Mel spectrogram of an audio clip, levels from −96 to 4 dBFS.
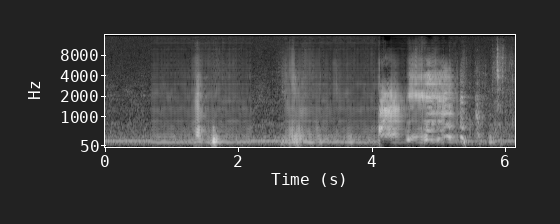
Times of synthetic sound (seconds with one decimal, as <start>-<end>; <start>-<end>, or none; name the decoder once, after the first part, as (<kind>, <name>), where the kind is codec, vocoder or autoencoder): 0.7-2.2 (vocoder, BigVGAN v2); 2.7-5.3

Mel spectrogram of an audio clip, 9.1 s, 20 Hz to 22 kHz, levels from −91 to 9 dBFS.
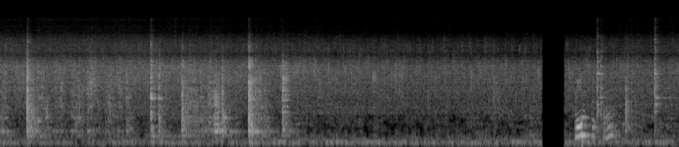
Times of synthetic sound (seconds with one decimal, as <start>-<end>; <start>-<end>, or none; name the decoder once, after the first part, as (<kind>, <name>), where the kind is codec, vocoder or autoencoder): none

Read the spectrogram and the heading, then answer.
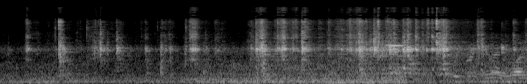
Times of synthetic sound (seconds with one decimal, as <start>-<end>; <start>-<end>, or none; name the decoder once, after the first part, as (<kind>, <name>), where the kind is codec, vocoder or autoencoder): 2.4-3.8 (vocoder, Vocos)

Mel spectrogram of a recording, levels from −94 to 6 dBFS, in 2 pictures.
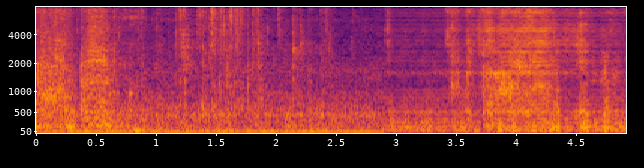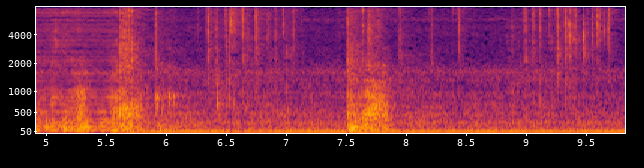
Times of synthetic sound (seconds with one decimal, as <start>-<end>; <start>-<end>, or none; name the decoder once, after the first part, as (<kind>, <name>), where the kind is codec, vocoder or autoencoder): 2.9-5.6 (vocoder, HiFi-GAN)

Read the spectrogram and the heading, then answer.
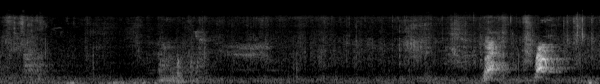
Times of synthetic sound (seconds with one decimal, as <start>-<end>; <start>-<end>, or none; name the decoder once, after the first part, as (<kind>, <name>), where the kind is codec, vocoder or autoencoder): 0.8-1.8 (codec, DAC); 4.2-5.1

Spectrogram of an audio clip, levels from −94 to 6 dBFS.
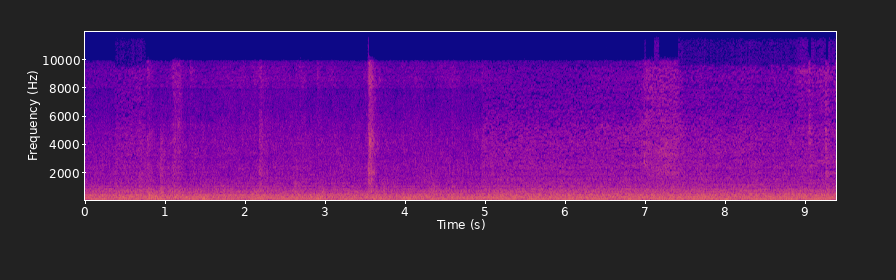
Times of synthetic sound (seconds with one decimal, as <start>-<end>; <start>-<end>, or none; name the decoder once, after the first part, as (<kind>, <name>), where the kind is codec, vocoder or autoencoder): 1.7-5.3 (codec, DAC); 6.6-8.8

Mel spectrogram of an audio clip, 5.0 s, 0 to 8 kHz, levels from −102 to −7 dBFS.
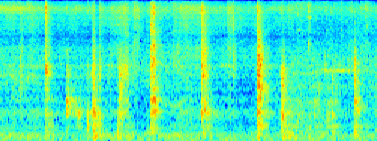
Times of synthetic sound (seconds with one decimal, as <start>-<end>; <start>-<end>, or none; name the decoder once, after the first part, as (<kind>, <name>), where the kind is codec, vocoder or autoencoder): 0.0-1.7 (codec, ZipCodec); 2.4-3.9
